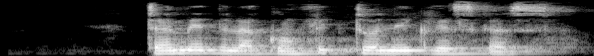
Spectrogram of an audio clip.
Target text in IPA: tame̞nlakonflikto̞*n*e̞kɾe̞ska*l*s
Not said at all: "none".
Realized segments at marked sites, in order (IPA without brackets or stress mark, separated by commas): n, none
